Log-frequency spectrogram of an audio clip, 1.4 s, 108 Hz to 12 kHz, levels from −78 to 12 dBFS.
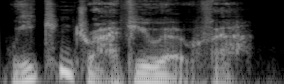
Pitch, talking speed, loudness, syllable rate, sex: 95 Hz, 210 wpm, -17 LUFS, 5.8 syllables/s, male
